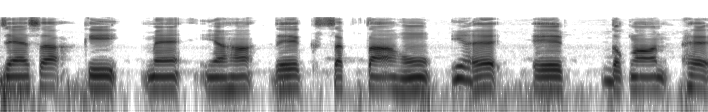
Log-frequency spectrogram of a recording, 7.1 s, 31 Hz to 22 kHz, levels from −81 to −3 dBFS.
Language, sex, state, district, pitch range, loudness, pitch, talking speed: Hindi, male, Madhya Pradesh, Bhopal, 120-130 Hz, -16 LUFS, 125 Hz, 95 wpm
